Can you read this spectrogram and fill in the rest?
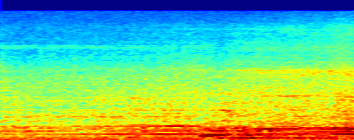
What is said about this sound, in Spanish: No sé, algo está haciendo como... Vamos a ver si lo escuchamos o no. Es que es el ventilador prendido, qué tonta.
